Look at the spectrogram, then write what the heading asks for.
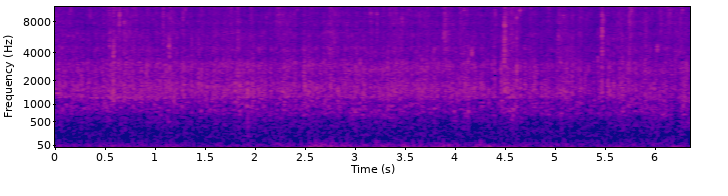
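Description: Light rain falling: a steady soft hiss with scattered faint ticks of drops.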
